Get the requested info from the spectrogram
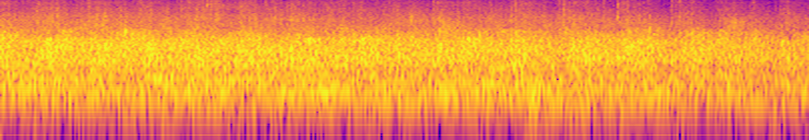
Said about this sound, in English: She's got it. Clap for her.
